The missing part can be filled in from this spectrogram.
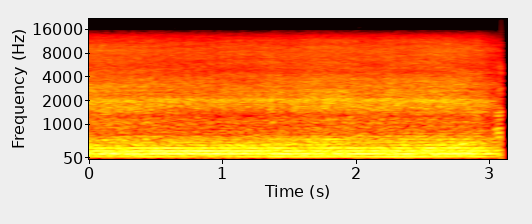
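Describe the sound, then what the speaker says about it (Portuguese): A propeller airplane takes off from the Aeroclube de São Paulo in the north zone of São Paulo, its engine droning loud and steady with a strong, even hum throughout and no voices. "mais um avião levanta voo"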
